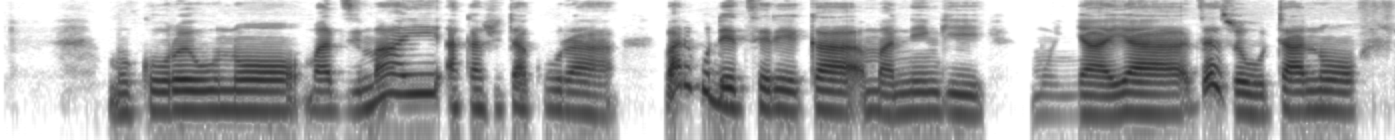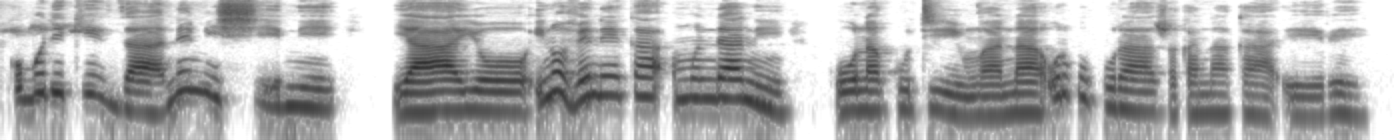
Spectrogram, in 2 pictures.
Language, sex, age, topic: Ndau, female, 36-49, health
